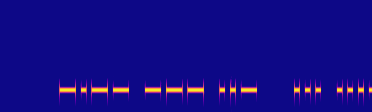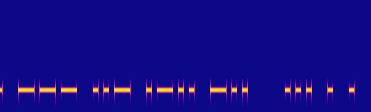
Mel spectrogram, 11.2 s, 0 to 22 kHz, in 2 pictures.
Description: Morse code, heard as a keyed tone, about 15 wpm, 700 Hz. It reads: YOU SHOULD SEE
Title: Sentences from Top 1600 Words 15wpm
